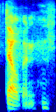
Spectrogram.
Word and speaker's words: Delvin: Is it Devlin or Delvin? It's Delvin. Delvin.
